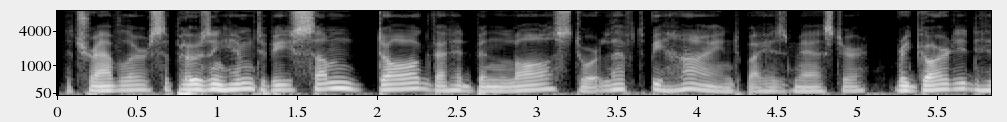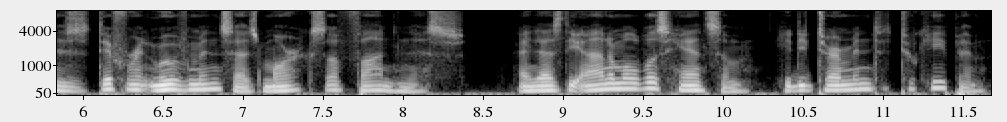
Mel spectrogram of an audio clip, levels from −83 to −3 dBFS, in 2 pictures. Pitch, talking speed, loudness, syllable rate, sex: 120 Hz, 190 wpm, -19 LUFS, 5.2 syllables/s, male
